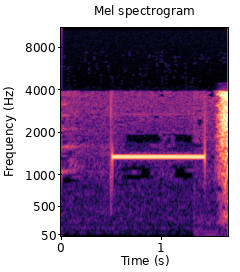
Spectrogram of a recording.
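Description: A single steady electronic answering machine beep, sounding after the recorded greeting asks callers to leave a message, holds for about a second over faint line hiss, followed by a burst of noisy rustle.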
